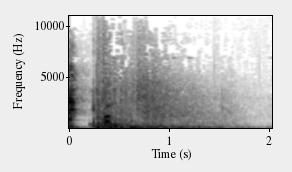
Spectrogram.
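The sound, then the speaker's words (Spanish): A loud gunshot cracks out sharply, followed by a long booming rumble that slowly fades over the next two seconds. No one speaks. “Suenan los disparos de la guapil y se oye un ruido del animal, pero es un ruido diferente al que producen los cabros.”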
